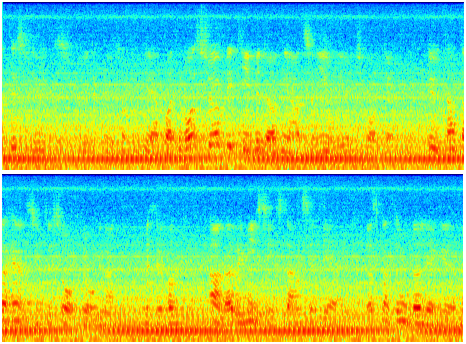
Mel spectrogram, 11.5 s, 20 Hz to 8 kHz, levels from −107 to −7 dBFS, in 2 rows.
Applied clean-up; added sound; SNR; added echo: none; Engine / Boat, Water vehicle; -3 dB; reverberation time 2.0 s.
